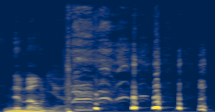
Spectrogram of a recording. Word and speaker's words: pneumonia: The chipmunk has pneumonia. So, yeah, it's the chipmunk has pneumonia. What's great is that, like, pneumonia is a tough word, like just on paper. Yeah, like, it's got silent letters and it's not.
